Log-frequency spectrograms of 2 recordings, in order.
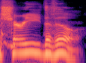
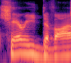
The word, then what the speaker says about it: Cherie Deville: Did I pronounce it correctly? Yes, you actually did, which is amazing. No one ever does. What do people say instead? Cherie Deville. Cherry, all kinds of crazy stuff.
